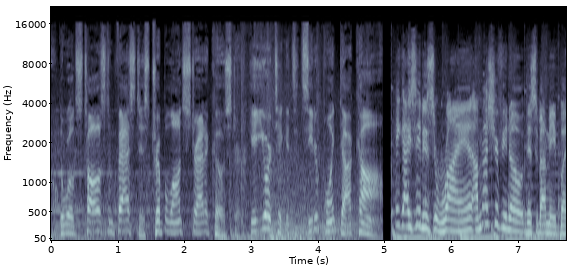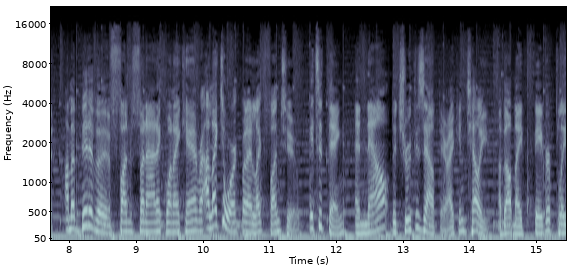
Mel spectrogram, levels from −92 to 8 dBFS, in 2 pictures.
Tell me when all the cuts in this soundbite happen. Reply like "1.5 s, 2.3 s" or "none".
5.0 s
